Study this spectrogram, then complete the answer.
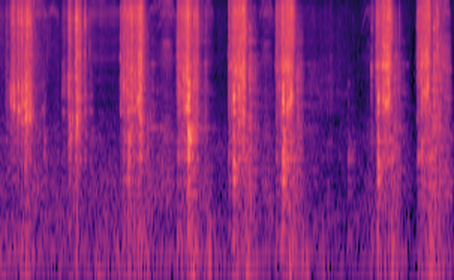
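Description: A knife roughly chopping a clean leek on a cutting board for Italian pasta and bean soup, about eight crisp, uneven cuts with short pauses between them, close and fairly loud.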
